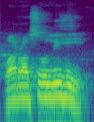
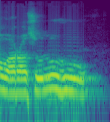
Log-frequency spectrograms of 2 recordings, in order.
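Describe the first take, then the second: First: The word ends with i-vowels, sounding rasulihi. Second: The word ends with u-vowels, sounding rasuluhu. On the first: God disowns the idolaters and also his messenger. The speaker calls it wrong. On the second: God and his messenger both disown the idolaters. The speaker calls it right. "yang benar bacanya"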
